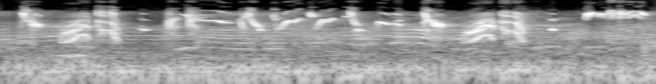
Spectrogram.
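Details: White-legged Oriental magpie-robin native to West Sumatra producing quick, harsh-edged chattering notes and swooping whistles in a busy run, ending with a high, thin trill.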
